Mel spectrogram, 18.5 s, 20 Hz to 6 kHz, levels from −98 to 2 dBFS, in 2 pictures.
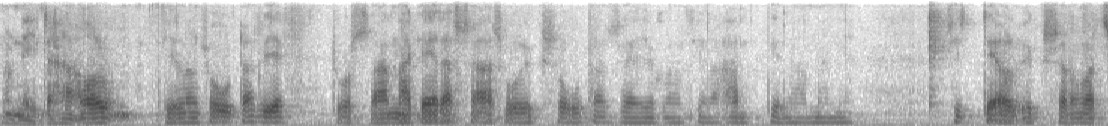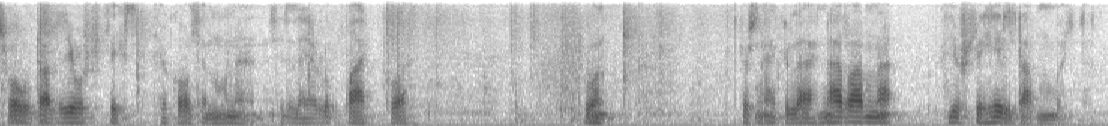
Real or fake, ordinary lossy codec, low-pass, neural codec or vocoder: real; Opus, 32 kbps; 5.4 kHz; none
